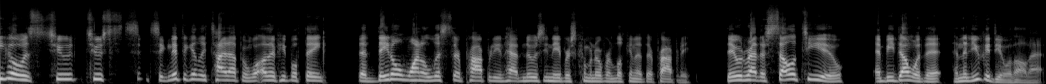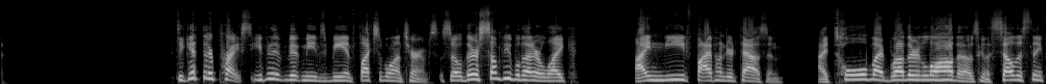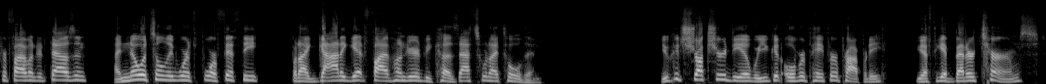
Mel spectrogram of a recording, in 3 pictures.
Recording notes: This was a live class recorded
